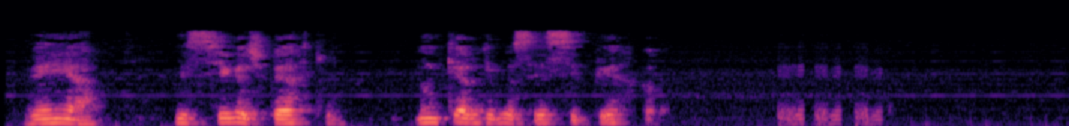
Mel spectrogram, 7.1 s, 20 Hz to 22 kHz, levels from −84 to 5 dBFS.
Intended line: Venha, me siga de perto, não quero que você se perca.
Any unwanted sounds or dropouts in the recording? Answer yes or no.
yes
